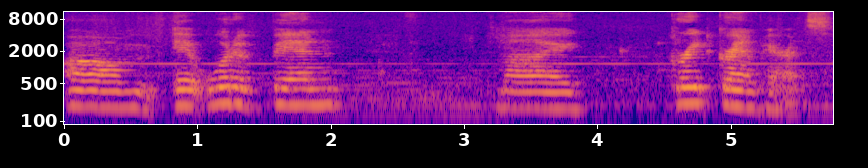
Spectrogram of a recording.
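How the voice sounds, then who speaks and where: Over music in the background, a woman talks at a medium pitch in a flat monotone with long, frequent pauses. Her loudness stays very even, and the room echo is audible. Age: 70s. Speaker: interviewee. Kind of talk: casual chat.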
